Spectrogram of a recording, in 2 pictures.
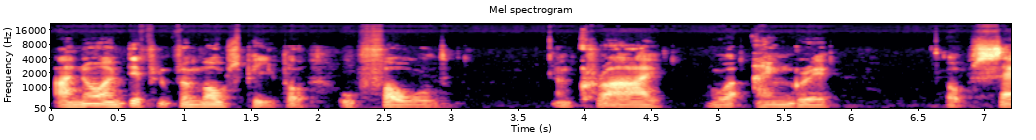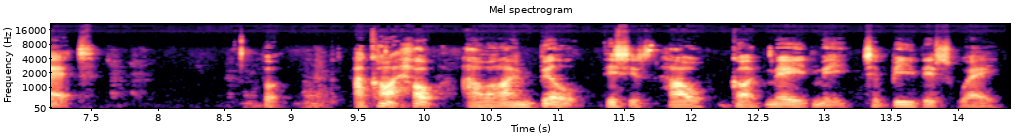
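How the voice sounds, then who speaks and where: Blunt older man, husky low voice. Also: slow, a bit bright. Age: 60s. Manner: blunt and defiant, asks and answers his own questions. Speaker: vlogger sharing his illness. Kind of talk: direct-to-camera monologue.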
